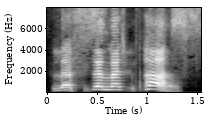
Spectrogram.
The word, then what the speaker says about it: Lysimachus: Cassander, Ptolemy, Seleucus, Lysimachus. It looks like chus, but it is pronounced cuss.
